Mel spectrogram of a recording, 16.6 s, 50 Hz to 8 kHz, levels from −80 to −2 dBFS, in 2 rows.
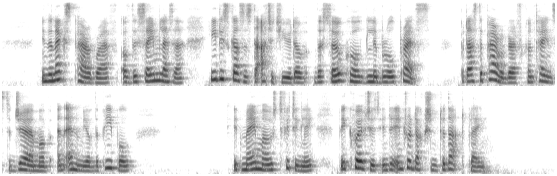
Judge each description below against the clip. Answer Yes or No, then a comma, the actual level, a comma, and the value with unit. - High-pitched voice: Yes, high, 195 Hz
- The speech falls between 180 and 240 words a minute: No, average, 155 wpm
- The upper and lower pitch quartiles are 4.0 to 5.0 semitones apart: Yes, average, 4.5 semitones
